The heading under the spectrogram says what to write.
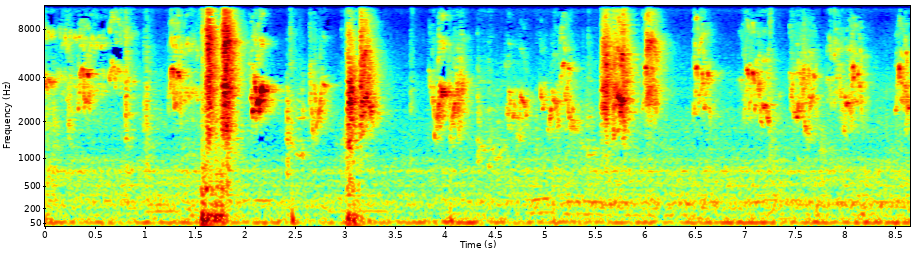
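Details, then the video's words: Baby budgerigar on its first time going out, giving bright, scratchy chirps and squawks in uneven bursts, with two louder harsh calls near the start and quieter chatter after. "Baby parakeet first time go out"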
